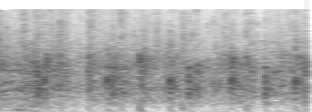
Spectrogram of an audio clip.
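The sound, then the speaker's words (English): An audience claps their hands in a steady, dense burst of applause, many overlapping claps forming a continuous crackling wash with a faint rhythmic pulse and no voices. “Somebody better clap their hands like you know what I'm talking about.”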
